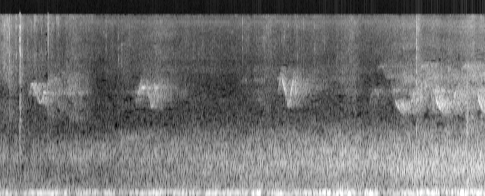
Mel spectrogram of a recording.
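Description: Quiet outdoor ambience with a bird's short chirps: a few spaced-out notes, then several in quick succession near the end, over a faint low rumble.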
